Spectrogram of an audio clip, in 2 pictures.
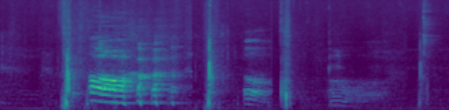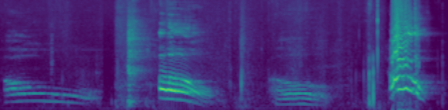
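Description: Joints crack with sharp pops.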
